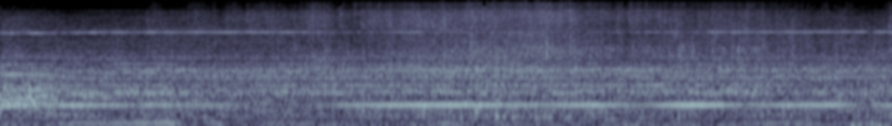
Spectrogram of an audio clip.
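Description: A Bissell CleanView XR Pet vacuum cleaner runs on carpet with a steady, loud motor whine and airflow roar, held close and constant throughout.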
